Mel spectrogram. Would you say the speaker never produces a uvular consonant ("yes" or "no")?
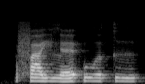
yes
